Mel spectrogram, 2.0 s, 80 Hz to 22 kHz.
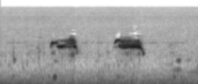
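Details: Busy peregrine falcon chicks at their nest on the Catharinakerk, 30 April 2021. Two harsh, high-pitched rasping squeals come about half a second apart over a constant low background hum.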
